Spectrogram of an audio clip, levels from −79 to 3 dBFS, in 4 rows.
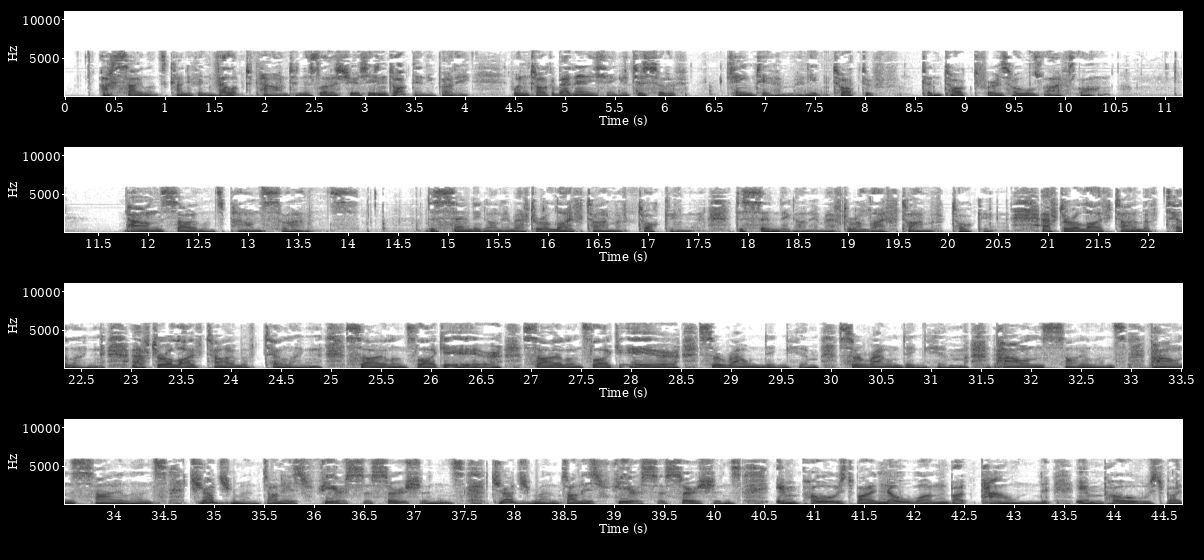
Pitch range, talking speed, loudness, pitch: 120-155 Hz, 130 wpm, -18 LUFS, 135 Hz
